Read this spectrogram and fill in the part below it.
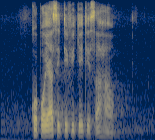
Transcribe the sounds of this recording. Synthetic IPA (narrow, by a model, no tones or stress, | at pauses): kʼʊpʼɔjasɪtʼifikʼetʼisaɦaːʊ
